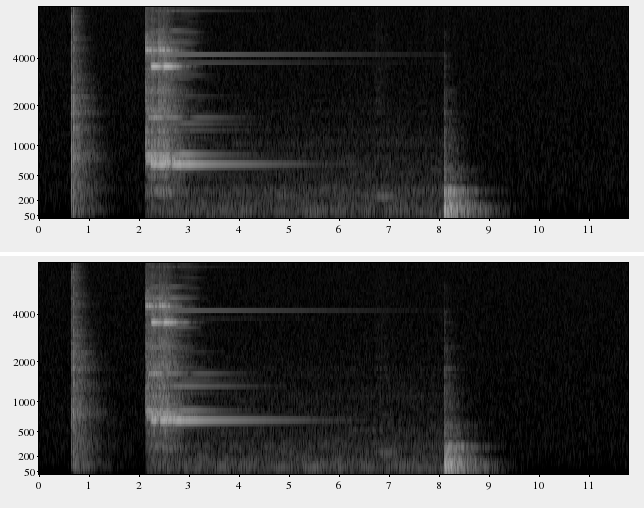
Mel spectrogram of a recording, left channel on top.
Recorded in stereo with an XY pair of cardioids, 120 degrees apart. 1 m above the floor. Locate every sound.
0.6 s tapping: 65° left, 0.9 m
2.1 s a doorbell: 65° left, 2.5 m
